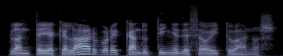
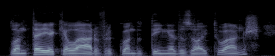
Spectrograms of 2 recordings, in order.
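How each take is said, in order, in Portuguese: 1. É falado com sotaque galego. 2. É falado com sotaque de português europeu. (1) "um galego" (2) "um português"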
